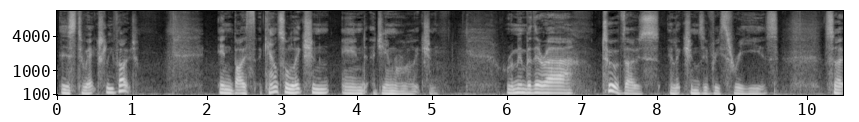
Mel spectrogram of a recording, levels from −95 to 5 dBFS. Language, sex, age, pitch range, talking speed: English, male, 50-69, 95-135 Hz, 135 wpm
